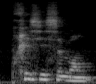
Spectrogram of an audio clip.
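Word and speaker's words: précisément: Tengo que sílaba a sílaba, es decir, pre si m, es decir, yo veo cada una de las sílabas y ahora lo que no voy a decir tan lenta, voy a decir precisament y ten cuidado lo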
